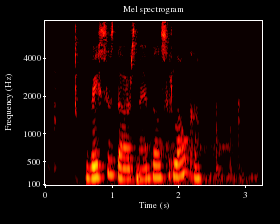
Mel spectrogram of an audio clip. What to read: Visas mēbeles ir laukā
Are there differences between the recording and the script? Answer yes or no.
yes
